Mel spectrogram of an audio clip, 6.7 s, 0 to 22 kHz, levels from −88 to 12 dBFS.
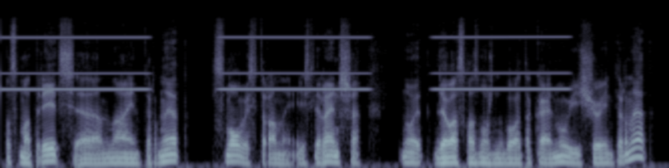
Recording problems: high-pitched whine; loud; until 1.5 s, from 2 to 3.5 s and from 4.5 to 5.5 s; 3 kHz, 5 dB below the speech

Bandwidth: 14.5 kHz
